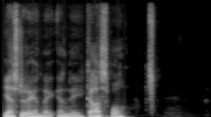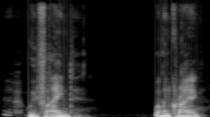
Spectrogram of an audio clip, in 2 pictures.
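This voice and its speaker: An older man, a priest, giving a conversational homily with halting restarts and wry asides. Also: fairly high pitch, warm tone, no echo. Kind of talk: homily reflection.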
